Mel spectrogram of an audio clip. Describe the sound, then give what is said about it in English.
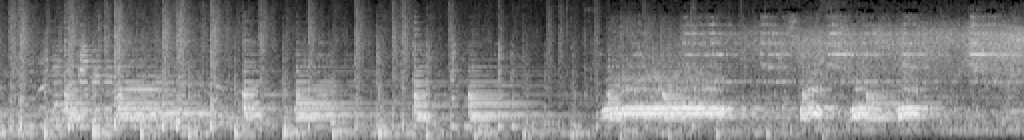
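A train rumbles along the tracks with a steady rhythmic clatter of wheels, then a loud, sustained horn blares over the rolling noise in the second half. “Say goodbyes to this here train, Banjo, and I'll say hellos to where we are, which is Chocolate Holler if its welcome sign ain't a liar.”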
